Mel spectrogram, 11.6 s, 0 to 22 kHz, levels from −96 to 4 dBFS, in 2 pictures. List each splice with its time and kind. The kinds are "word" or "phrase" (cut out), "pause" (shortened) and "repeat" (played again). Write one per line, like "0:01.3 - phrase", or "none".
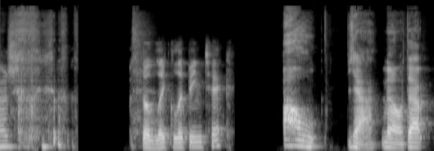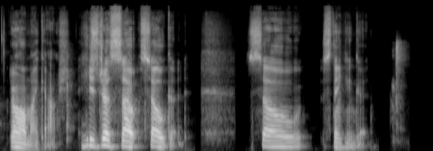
none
